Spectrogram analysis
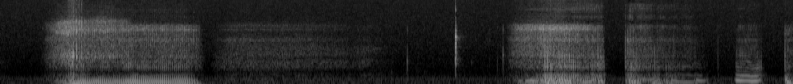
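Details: Loud, low, rattling inhaled snores separated by quieter breathing in a small room: ordinary snoring during sleep.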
